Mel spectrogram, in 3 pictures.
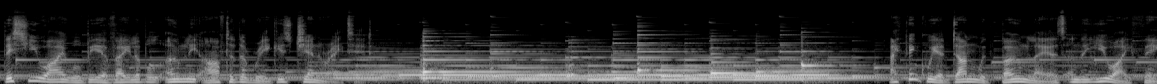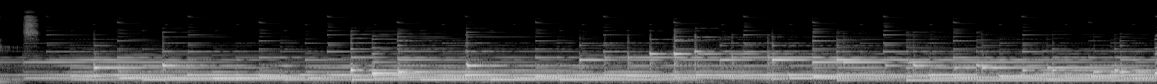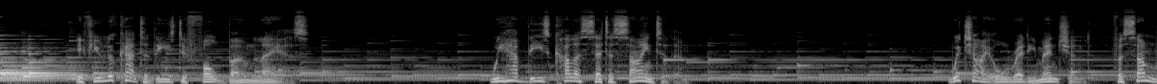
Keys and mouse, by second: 1.5 click, 2.0 click, 2.9 click, 19.0 middle click, 19.8 ctrl+Tab, 20.6 alt+a, 21.2 click, 21.5-22.0 middle drag, 28.3-29.6 drag, 31.4 click.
